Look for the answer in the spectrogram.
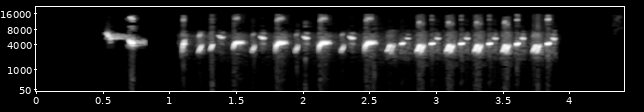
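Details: European goldfinch singing for song training and to stimulate mating in a breeding program: a thin descending note, a brief pause, then a quick liquid twitter of clipped high chirps building into a steady rapid series.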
